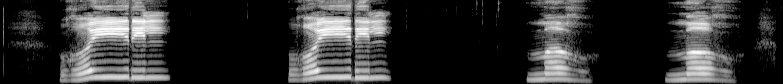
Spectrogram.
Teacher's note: غین کو پروپر ادا کریں گے، آواز جاری رہے گی، موٹا پڑھیں گے. ٹھیک ہے، جھٹکا نہیں دینا آپ نے.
